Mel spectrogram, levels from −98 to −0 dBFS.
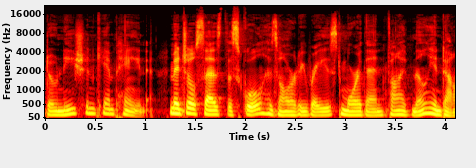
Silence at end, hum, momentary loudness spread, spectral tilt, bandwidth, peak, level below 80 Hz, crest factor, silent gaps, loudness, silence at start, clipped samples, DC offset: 0 s; none; 7 LU; -5.5 dB/octave; 17 kHz; -6 dBFS; -56 dBFS; 18 dB; none; -24 LUFS; 0 s; under 0.1%; under 0.1%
